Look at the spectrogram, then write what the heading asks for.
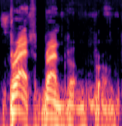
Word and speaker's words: Brent: Well, there's a nice thing about Brett. He was the guy for a while. Brent. Brett. Rhymes with rent.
